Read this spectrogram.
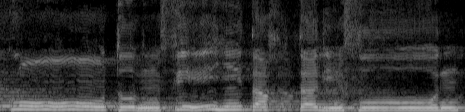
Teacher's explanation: کنتم میں اخفا حقیقی اور اس کے تم میں اظہار الشفوی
